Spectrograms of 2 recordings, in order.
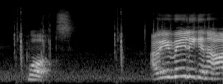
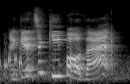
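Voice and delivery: eager wombat; 5 semitones higher than usual. Acted. Wombat character delighted.

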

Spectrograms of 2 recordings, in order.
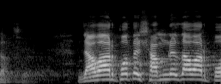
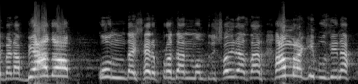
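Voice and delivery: mock police scolding; 5 semitones higher, 7 dB louder than usual. Police scolding detainee in story.

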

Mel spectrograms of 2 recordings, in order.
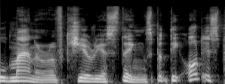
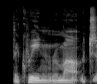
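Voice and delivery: ordinary delivery, nothing marked

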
